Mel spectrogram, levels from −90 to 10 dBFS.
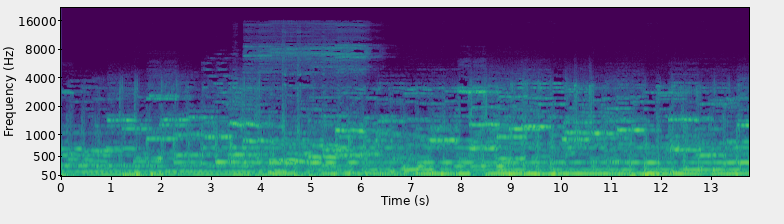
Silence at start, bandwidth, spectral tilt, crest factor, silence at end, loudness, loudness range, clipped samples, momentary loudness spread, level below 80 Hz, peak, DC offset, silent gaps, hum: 0 s; 9.4 kHz; -7 dB/octave; 14 dB; 0 s; -18 LUFS; 3 LU; under 0.1%; 7 LU; -22 dBFS; -4 dBFS; under 0.1%; none; none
